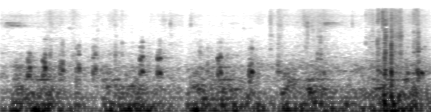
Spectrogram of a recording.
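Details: Excited guinea pig being offered food, repeating brief squeaky chirps in quick succession, some rising slightly, with rustling and handling noise growing toward the end.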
